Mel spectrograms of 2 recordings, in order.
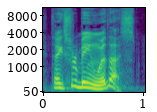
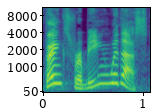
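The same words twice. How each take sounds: First: It is said in his normal voice. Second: It is said in a joyous robot voice.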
